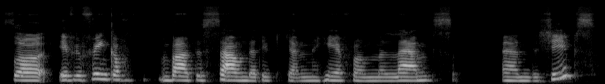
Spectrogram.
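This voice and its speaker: A Swedish woman in her fifties, hosting a livestream, chats earnestly with her viewers in English with a Swedish accent and small grammar slips. Her voice is lowish and her pace slow.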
